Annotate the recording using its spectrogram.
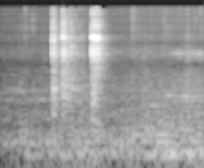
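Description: Two clinks of metal kitchenware, the first about half a second in and a sharper one near the one-second mark.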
